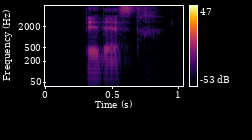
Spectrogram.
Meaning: 1. walking (of e.g. an animal, that moves by walking) 2. representing someone walking 3. pedestrian (simple) 4. walking, involving walking, on foot
- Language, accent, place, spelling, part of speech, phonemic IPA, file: French, France, Lyon, pédestre, adjective, /pe.dɛstʁ/, LL-Q150 (fra)-pédestre.wav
